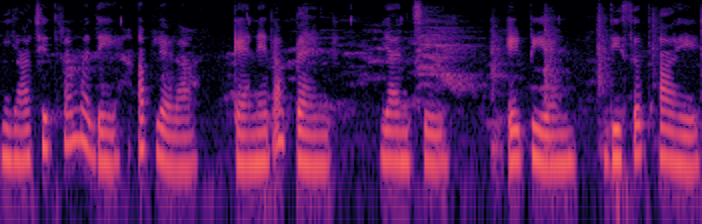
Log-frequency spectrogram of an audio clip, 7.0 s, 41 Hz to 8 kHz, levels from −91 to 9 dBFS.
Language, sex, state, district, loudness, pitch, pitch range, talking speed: Marathi, female, Maharashtra, Sindhudurg, -32 LUFS, 185 Hz, 175-210 Hz, 75 wpm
